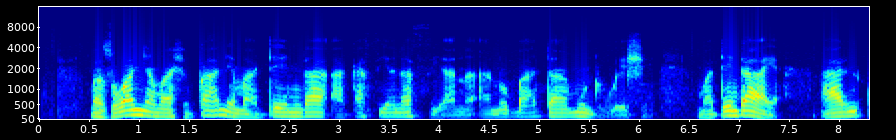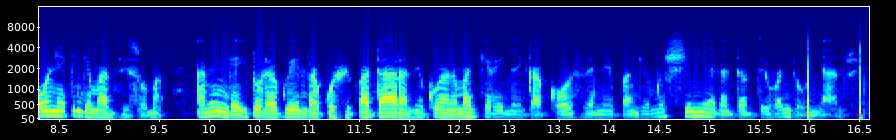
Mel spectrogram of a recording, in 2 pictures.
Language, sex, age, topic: Ndau, male, 18-24, health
